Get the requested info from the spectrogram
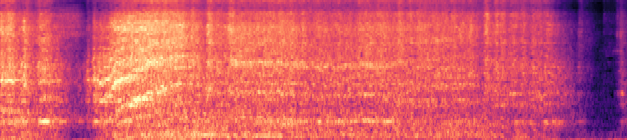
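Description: Kyosho Double Dare electric RC monster truck driving on a concrete floor: its motor and gears whine along with the tyres. The whine rises in pitch as it speeds up about a second in, then fades as the truck runs off into the distance and drops away near the end.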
